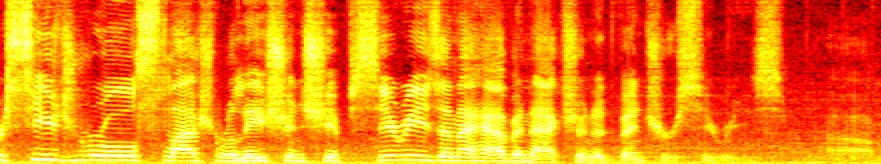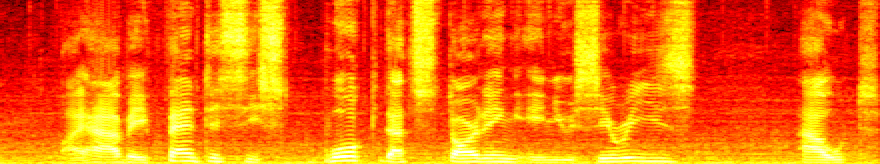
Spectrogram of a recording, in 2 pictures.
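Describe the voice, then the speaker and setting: A man speaks with a French Canadian accent at a fairly slow pace, his pitch high with very wide swings. Loudness jumps a lot, and background noise is noticeable. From Quebec. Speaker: gaming streamer and novelist. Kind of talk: casual gameplay chat. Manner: halting.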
